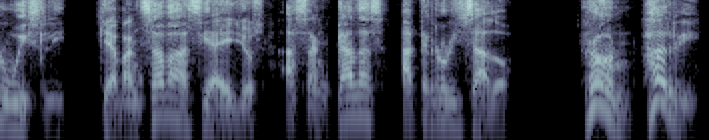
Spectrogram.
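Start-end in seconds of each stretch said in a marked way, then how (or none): 4.3-5.3 raised, anxious calling of names; trembling voice. A narrator's reading. Terrified father striding toward the children, trembling. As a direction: call for them, shaken. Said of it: "Su voz sonaba temblorosa".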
